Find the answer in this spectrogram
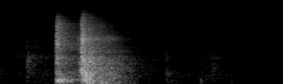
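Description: An interior door closing: two quick knocks about half a second in, with a short ring-off.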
